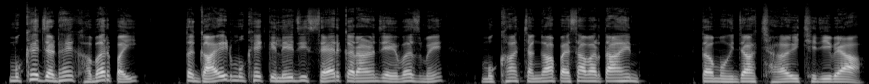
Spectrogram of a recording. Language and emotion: Sindhi, angry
